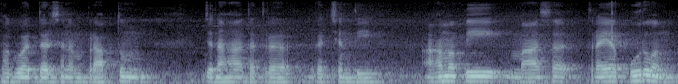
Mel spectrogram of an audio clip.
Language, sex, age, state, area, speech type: Sanskrit, male, 30-45, Uttar Pradesh, urban, spontaneous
